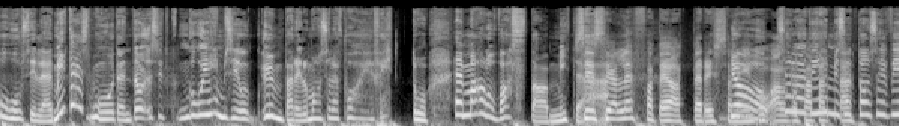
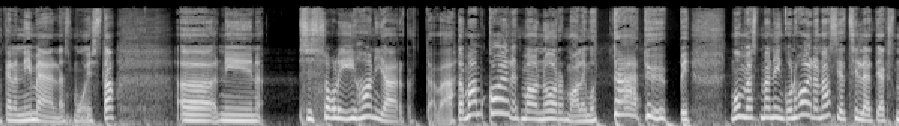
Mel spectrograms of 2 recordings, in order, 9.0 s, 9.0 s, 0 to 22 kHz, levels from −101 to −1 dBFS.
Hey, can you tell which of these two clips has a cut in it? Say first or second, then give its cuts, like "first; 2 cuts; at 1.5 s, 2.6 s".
second; 2 cuts; at 4.6 s, 7.2 s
